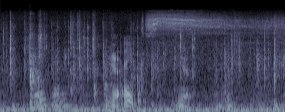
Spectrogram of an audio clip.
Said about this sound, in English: What are you typing? I'm typing a tweet to Pat Sharp.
